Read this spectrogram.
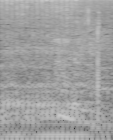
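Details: Honda New Scoopy scooter after cleaning the injector with carburetor cleaner to cure hesitation, when ECU, TPS and altitude resets had not helped: idles smoothly and evenly with a steady low hum, no stumbling or misses; normal idle.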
